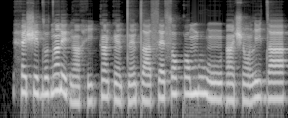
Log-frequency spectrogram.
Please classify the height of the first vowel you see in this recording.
mid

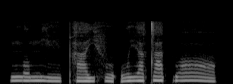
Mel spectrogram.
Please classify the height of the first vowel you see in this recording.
mid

